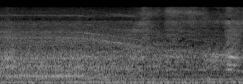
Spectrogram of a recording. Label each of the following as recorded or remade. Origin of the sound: remade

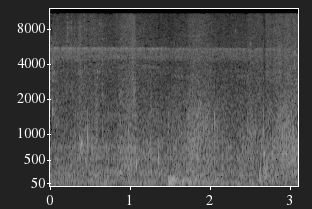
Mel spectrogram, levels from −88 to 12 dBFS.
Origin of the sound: recorded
